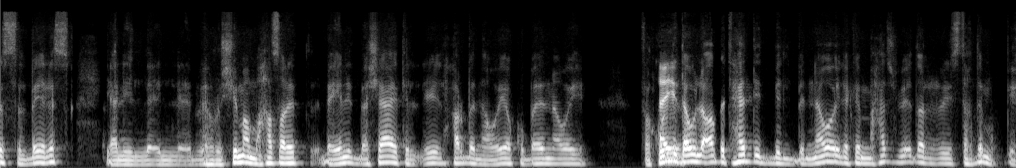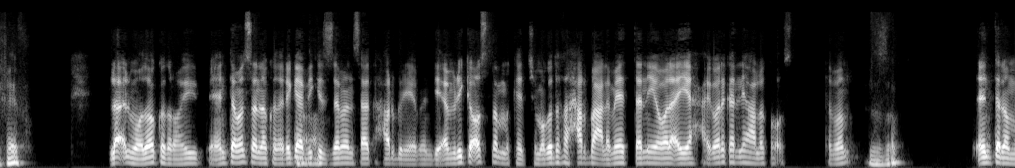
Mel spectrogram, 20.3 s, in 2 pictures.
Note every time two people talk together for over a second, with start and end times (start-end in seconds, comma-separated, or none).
none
